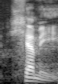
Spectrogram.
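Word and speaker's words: Chemi: president of Israel's son Hemi his his name spelled like Kimmy and I had dinner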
